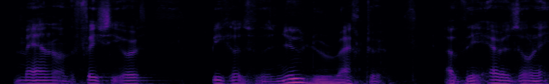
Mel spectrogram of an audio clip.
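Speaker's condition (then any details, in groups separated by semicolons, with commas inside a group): ALS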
